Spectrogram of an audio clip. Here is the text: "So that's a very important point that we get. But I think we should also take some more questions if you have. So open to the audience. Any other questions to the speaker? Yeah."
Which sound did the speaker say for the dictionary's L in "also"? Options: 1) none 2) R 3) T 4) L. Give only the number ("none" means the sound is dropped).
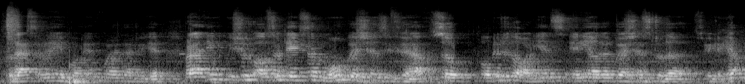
4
